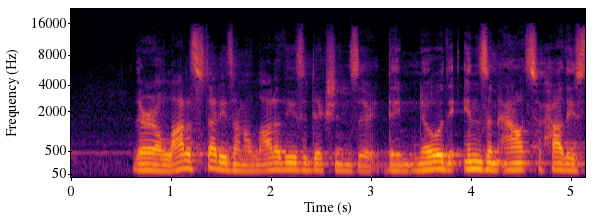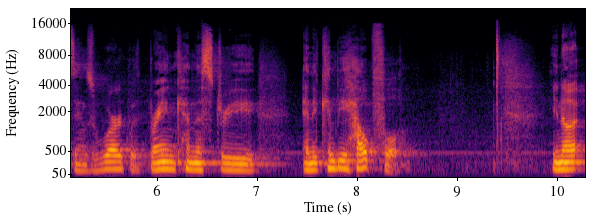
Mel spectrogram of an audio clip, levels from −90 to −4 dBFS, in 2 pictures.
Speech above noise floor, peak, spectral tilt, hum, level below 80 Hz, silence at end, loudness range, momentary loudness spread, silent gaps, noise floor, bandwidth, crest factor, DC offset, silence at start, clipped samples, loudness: 32 dB; -6 dBFS; -5.5 dB/octave; none; -68 dBFS; 0 s; 4 LU; 12 LU; none; -57 dBFS; 16 kHz; 20 dB; under 0.1%; 0.6 s; under 0.1%; -25 LUFS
